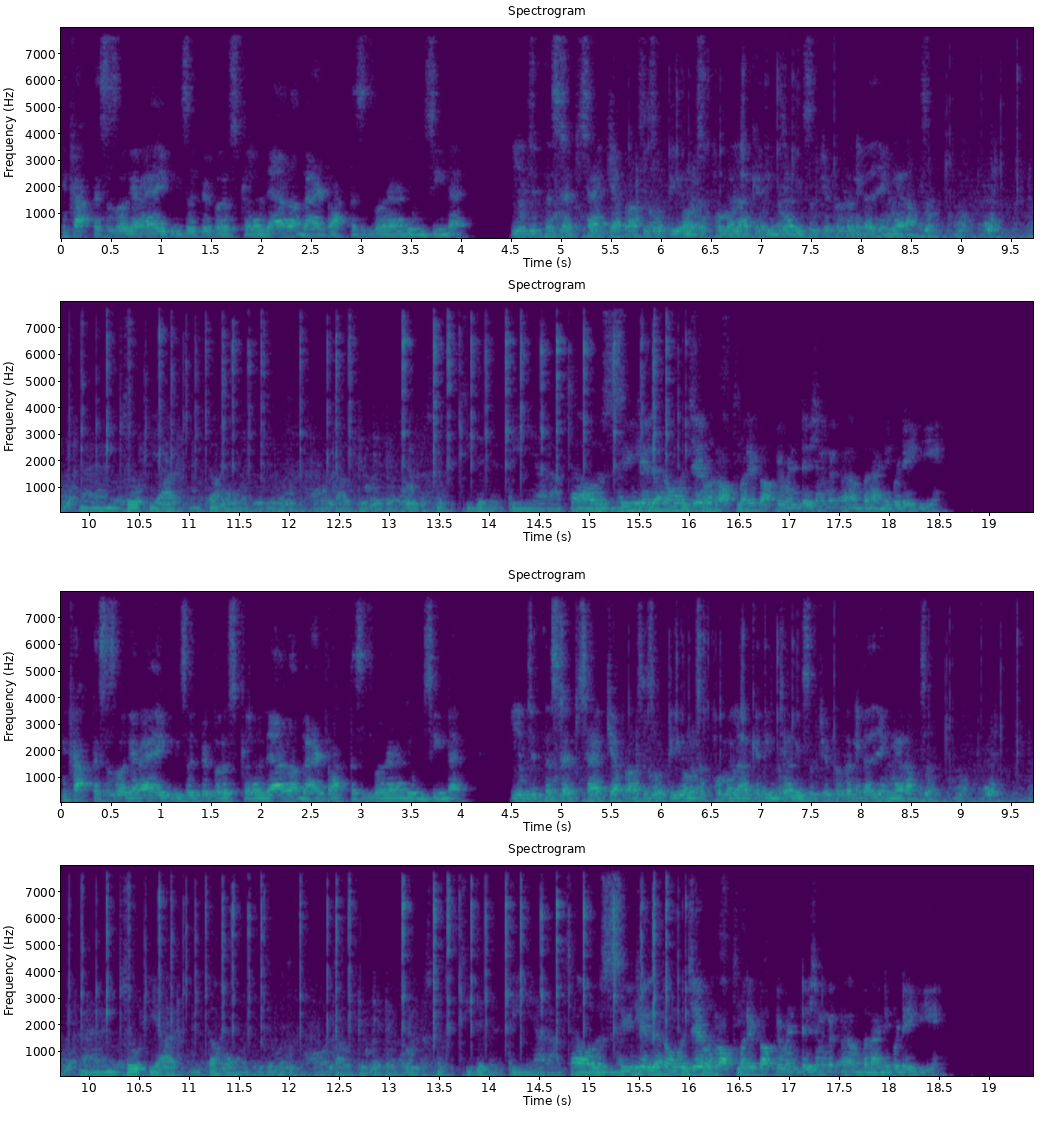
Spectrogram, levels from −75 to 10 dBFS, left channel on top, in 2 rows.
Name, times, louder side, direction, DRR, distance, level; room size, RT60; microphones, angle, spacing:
voice 1, 0.0-4.0 4.5-8.8 14.8-18.6, right 2 dB, 65° right, 2.5 m, -31 dB
sound 1, 4.5-13.6, left 1 dB, 15° left, 1.6 m, -38 dB
sound 2, 5.5-8.0 8.7-11.8 12.1-12.7 13.1-16.1, right 4 dB, 15° right, 0.5 m, -35 dB
voice 2, 9.9-16.6, right 2 dB, 45° right, 1.4 m, -34 dB
7.9 x 4.9 x 3.5 m
head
